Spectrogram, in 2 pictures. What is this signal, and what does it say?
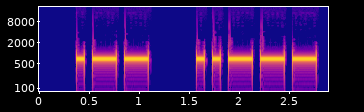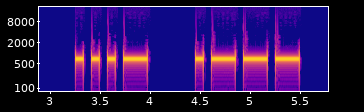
Morse code, heard as a keyed tone, about 15 wpm, spaced as for 11 wpm, 700 Hz. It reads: W2VJ
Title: USA Call Signs - 4 Characters - 2x Character Spacing - 15wpm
